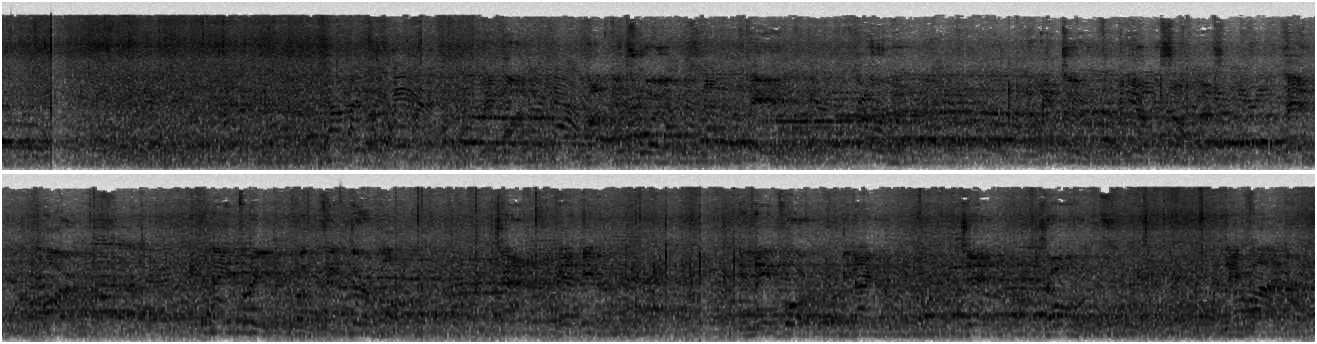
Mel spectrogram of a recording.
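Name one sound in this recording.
Swimmers splash through the water.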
